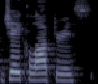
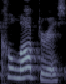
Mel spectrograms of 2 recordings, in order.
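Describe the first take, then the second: First: The name begins with a hard J sound. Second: The name begins with a soft Y sound. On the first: The speaker calls it wrong. "it's not like uh J Colopterus" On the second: The speaker calls it right. "It's like yay, but it's it's it's not it's it's a soft J"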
